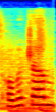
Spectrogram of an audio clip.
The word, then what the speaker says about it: Pomachan: It's Pomachan, like Edgar Allan Poe, Okay, Chun, sorry. Chun-Li, and you get the rest.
